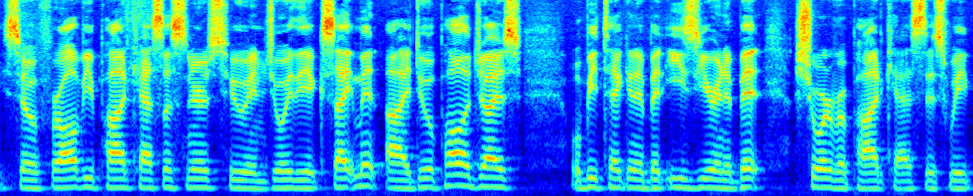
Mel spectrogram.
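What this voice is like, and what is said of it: Strained, worn-out voice. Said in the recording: “my voice has been taking a beating”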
